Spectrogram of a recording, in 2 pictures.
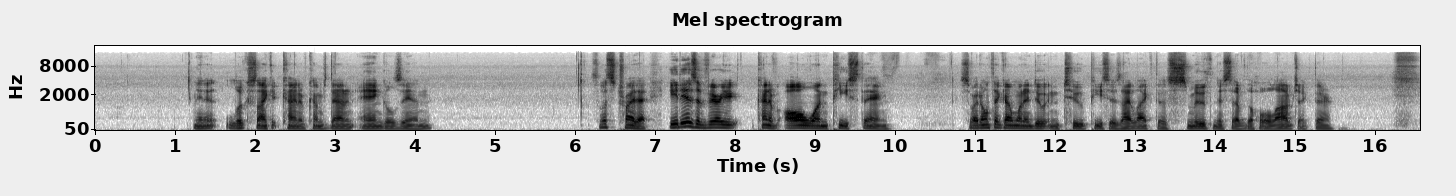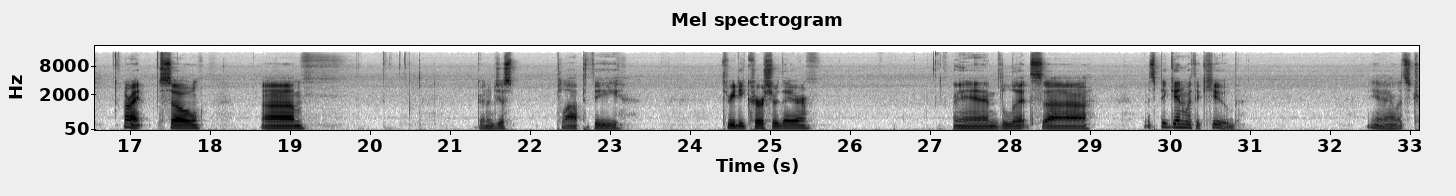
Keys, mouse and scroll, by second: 17.6 shift+middle click, 19.1-20.2 scroll down 3, 20.2 shift+c, 22.3 click, 22.7-23.2 scroll up 4, 23.2 shift+middle click, 27.1 shift+a, 32.7-33.1 scroll down 3.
